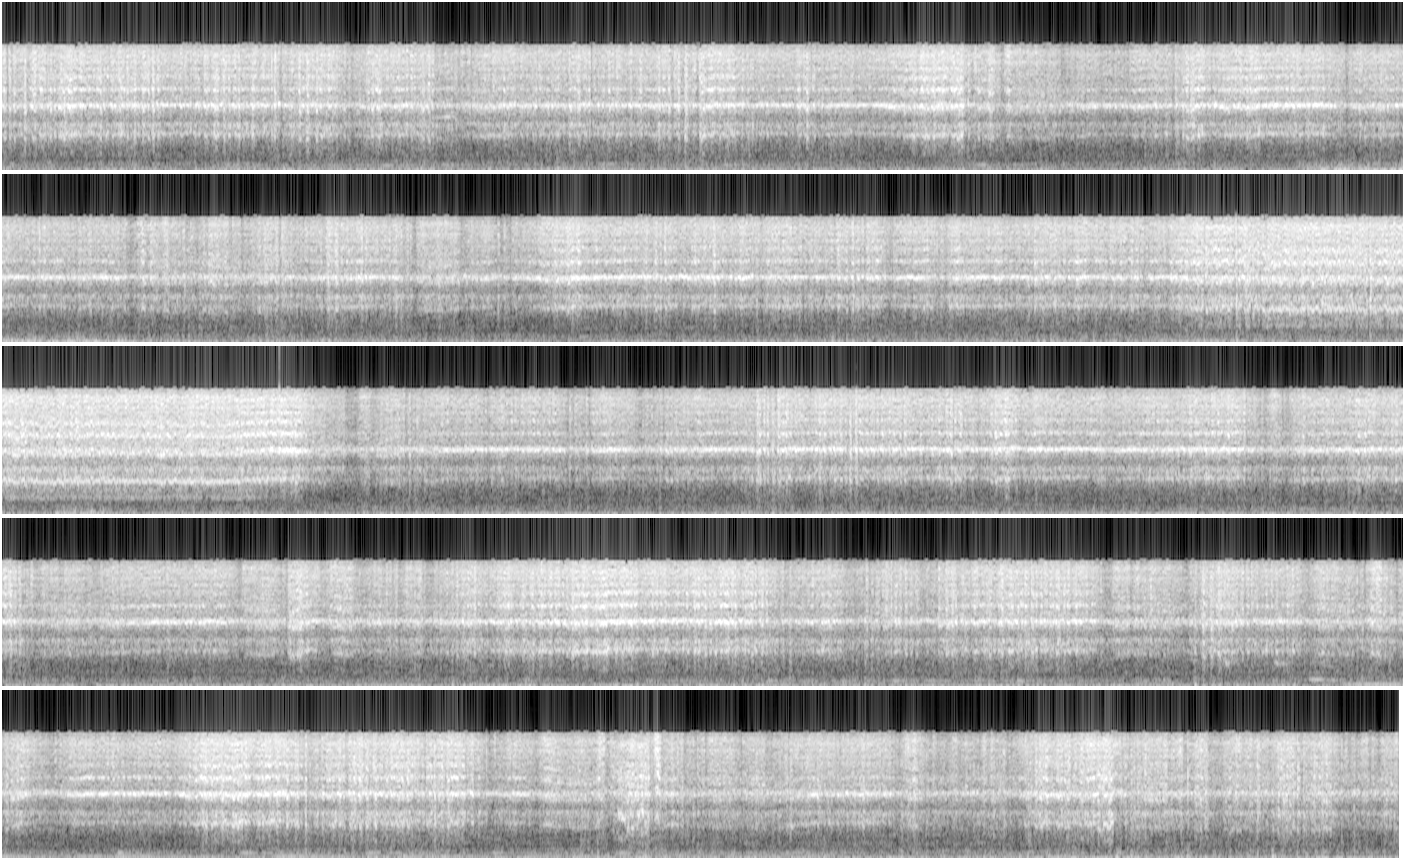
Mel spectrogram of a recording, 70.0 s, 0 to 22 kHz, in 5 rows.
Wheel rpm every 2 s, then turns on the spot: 230, 240, 230, 230, 230, 220, 230, 230, 220, 230, 230, 230, 230, 190, 190, 200, 230, 230, 230, 230, 230, 230, 230, 230, 230, 220, 230, 230, 220, 230, 230, 210, 220, 220, 210.
none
